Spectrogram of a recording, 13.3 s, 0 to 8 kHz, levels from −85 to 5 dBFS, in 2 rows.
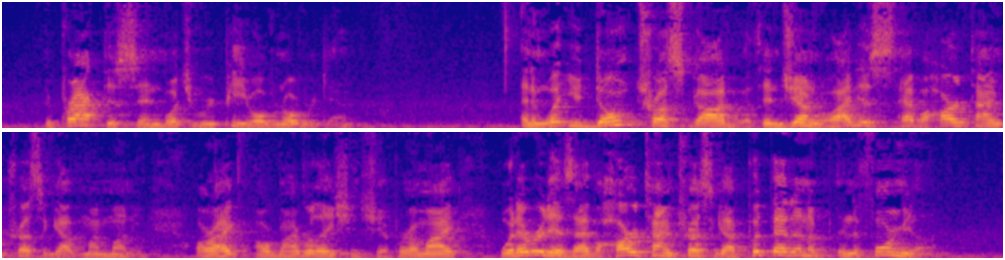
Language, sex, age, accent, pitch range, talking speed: English, male, 40-59, American, 120-170 Hz, 245 wpm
